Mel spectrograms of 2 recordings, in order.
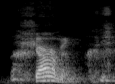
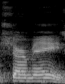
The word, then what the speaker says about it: Charmin: I can remember the mispronunciation of Charmin. Squeeze, I think I called it Charmaine. Squeeze the Charmaine.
